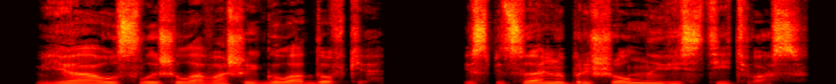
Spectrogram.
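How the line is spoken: Soft, gentle. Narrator (Russian): мягко произнес Линь Сянмин

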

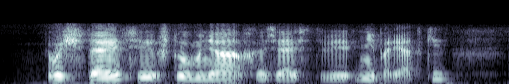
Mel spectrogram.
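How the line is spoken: Plain question. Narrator (Russian): спросил Ашхен

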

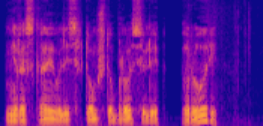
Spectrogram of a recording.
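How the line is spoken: Quiet question. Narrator (Russian): тихо спросила Клэр

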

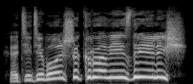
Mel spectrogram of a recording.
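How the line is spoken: Yelling right in ear. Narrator (Russian): Казалось, Грубин орал прямо в мое ухо

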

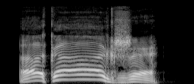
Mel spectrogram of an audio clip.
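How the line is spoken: Pleased deep bass. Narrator (Russian): пробасил довольный верзила

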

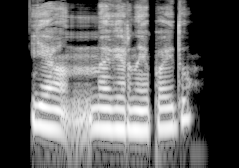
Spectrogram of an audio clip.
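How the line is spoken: Uncertain question. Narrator (Russian): неуверенно спросила девушка

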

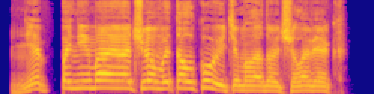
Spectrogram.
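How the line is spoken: Squeal. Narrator (Russian): провизжал Фергюсон

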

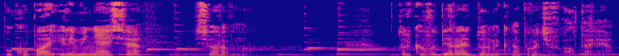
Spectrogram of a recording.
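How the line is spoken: Weary. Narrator (Russian): Отец Иоанн устало ответил ему

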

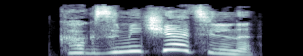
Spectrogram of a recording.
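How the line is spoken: Exclamation. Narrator (Russian): воскликнула Катя

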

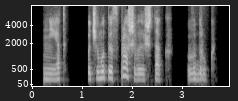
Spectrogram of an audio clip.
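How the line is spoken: Quiet. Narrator (Russian): тихо проговорила

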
